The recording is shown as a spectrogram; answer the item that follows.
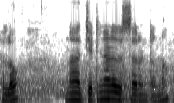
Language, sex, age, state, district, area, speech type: Tamil, male, 18-30, Tamil Nadu, Erode, rural, spontaneous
